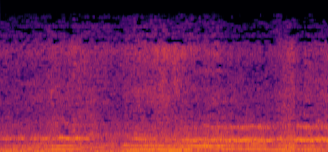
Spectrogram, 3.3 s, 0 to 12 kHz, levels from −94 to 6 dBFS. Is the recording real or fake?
real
